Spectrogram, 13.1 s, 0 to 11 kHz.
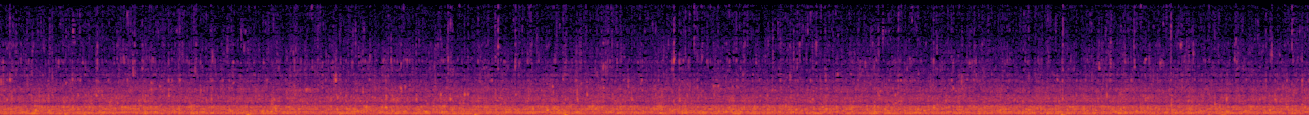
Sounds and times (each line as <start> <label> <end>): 0.0 Stream entering pipe 13.0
